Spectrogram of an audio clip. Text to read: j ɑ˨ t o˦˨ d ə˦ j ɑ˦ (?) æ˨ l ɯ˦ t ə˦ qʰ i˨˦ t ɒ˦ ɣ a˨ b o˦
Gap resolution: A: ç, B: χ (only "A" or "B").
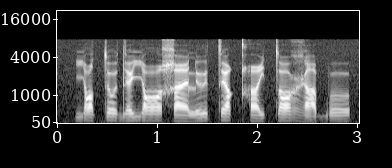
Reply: B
